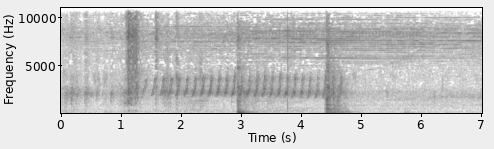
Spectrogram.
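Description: A songbird's rapid high trill, about ten notes a second, lasting some three seconds, with two dull thumps partway through, the first the loudest sound.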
